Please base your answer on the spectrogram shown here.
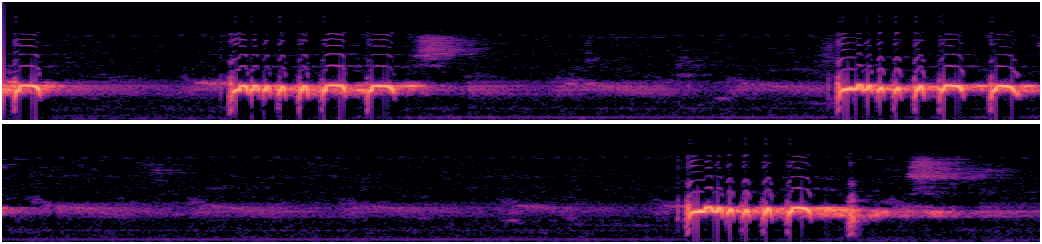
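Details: Local wild zebra dove singing persistently, three loud bubbly phrases of fast stuttering notes each ending in a smooth sustained coo, about every three to four seconds, with soft level coos filling the pauses.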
